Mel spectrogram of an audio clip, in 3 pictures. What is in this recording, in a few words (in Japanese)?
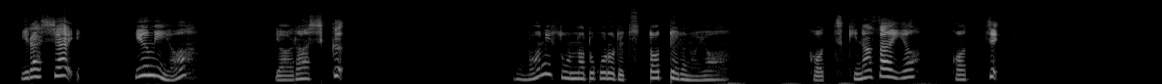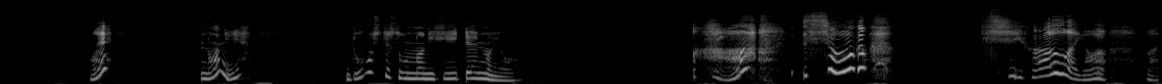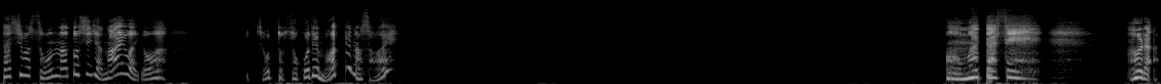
自己紹介 バイノーラルマイク収録; バイノーラル編集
